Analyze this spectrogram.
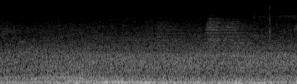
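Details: Continuous low rumble of road traffic and vehicles outdoors in an urban setting, with no animal voices present.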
